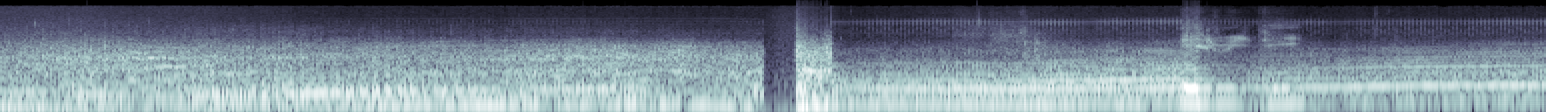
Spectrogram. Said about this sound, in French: Elle le mène à sa voiture, le fait entrer et met la voiture en route.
